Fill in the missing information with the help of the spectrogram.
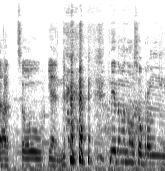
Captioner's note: laughs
